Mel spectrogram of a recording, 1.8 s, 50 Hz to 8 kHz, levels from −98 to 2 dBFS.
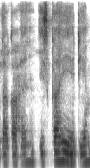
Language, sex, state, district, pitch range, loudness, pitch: Hindi, male, Uttar Pradesh, Budaun, 110-120 Hz, -21 LUFS, 115 Hz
